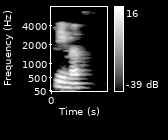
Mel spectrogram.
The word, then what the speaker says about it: Plymouth: Plymouth. – Ay, señora, señor. Plymouth. Es medio rara la pronunciación. Yo le decía Plymouth, pero no es Plymouth, es Plymouth.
